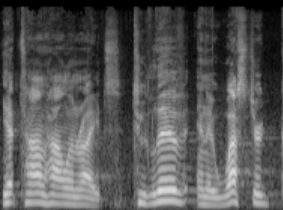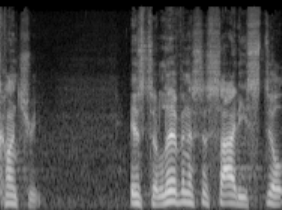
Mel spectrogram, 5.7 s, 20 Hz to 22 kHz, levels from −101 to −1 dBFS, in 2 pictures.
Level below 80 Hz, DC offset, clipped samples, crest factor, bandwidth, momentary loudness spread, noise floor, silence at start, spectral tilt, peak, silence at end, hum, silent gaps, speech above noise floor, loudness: -78 dBFS; under 0.1%; under 0.1%; 18 dB; 19.5 kHz; 11 LU; -59 dBFS; 0.05 s; -4.5 dB/octave; -6 dBFS; 0 s; none; none; 36 dB; -23 LUFS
